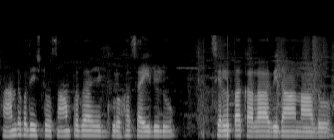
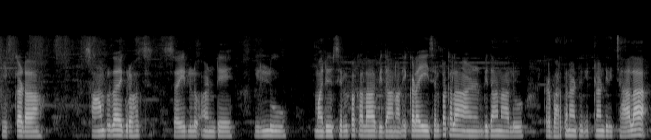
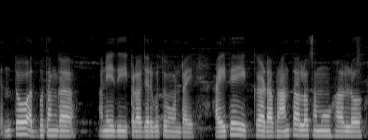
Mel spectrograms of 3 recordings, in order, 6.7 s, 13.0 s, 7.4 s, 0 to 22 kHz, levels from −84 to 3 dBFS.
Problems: background conversations at intervals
